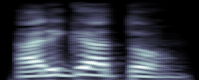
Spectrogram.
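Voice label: Thank You Japanese F, female, Japanese; Etiquette; VoiceBox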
